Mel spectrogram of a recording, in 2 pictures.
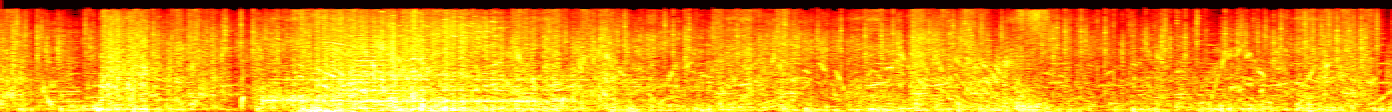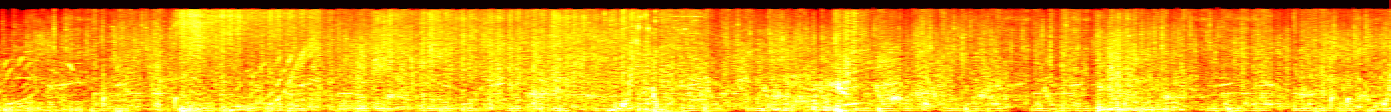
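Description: Game plants pop and fire peas in a rapid, busy stream.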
